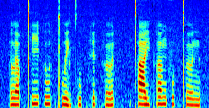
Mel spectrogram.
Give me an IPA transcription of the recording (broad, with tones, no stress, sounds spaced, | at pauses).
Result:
l ɐ˨ p̚ t̪ʰ iː˧ t̚ uː˧ t̚ kʷʰ e˨˩ j kʷʰ ɐ˨ p̚ h ɪ˧ k̚ h ɵ˨˥ t̚ | t̪ʰ aː˨ j pʰ ɐ˧ ŋ f ʊ˨ k̚ pʰ ɵ˨ n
